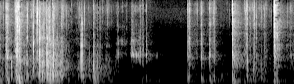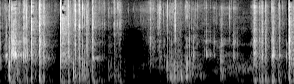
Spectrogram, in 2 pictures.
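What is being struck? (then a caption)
Bar of soap. A craft blade cuts and scrapes powdery, crumbly chunks from the surface of a dry, solid green oval soap bar held in the hand. Bursts of dry, bright crunching and scraping come in irregular clusters with brief pauses between them.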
